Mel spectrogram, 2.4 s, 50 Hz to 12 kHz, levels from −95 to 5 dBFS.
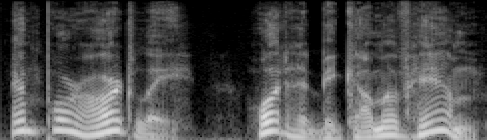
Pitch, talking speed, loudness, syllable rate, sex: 140 Hz, 170 wpm, -17 LUFS, 5.5 syllables/s, male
